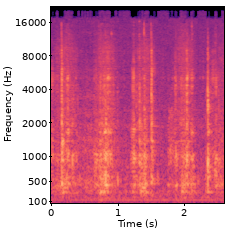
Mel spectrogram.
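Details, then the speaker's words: White 999 sewing machine, probably over 40 years old, after oiling, hand wheel turned with the bobbin and bobbin case removed: light, scattered ticks with no grinding and no resistance felt. Not silent but the mechanism turns freely; normal hand-wheel rotation. "I mean it's not silent but it's running pretty great in terms of like machine noise and also um I'm not feeling any resistance in the hand wheel so that's good"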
